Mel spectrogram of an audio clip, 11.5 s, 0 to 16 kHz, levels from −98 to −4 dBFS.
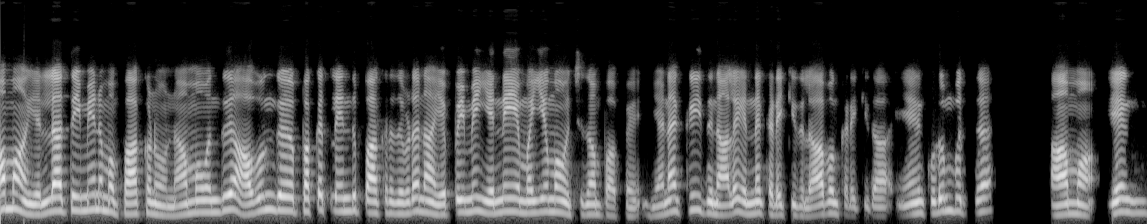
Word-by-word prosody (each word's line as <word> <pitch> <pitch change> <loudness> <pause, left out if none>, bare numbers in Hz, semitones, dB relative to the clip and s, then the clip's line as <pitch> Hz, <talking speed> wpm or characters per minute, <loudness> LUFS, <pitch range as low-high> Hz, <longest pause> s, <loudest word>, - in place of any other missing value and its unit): ஆமா. 255 0 +5 0.2
எல்லாத்தையுமே 220 +5 +3
நாம 215 -4 0
பாக்கணும். 175 -3 +2
நாம 180 +5 0
வந்து 200 +4 -2 0.2
அவுங்க 235 +7 0 0.3
பக்கத்துல 220 0 -1
இருந்து 215 +2 -2
பாக்குறத 185 -1 +2
விட 210 - 0
நான் 180 -4 +3
எப்பயுமே 200 +5 0
என்னைய 205 +3 +2
மையமா 205 +2 +1
வச்சு 170 - -7
தான் 165 -1 -2
பாப்பேன். 140 -2 -7 0.2
எனக்கு 215 +4 -2
இதனால 180 0 +1
என்ன 180 - 0
கிடைக்குது? 155 -1 -4
லாபம் 170 +3 +1
கிடைக்குதா? 140 0 -8 0.3
என் 370 +1 -1
குடும்பத்த, 215 +1 -4 0.8
ஆமா, 165 -1 +2 0.3
என் 205 -2 0
195 Hz, 145 wpm, -22 LUFS, 170-215 Hz, 0.8 s, ஆமா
